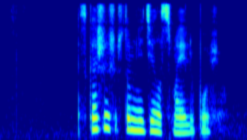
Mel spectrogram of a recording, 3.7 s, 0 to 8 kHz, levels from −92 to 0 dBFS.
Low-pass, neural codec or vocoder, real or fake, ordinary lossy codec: 7.2 kHz; vocoder, 44.1 kHz, 128 mel bands every 256 samples, BigVGAN v2; fake; MP3, 48 kbps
